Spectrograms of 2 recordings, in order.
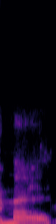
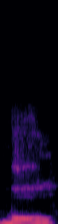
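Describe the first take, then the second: First: The vowel rhymes with 'pal'. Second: The vowel rhymes with 'ball'. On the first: This is the local way, from the old game's name. "we say Mal because of Palais Malier" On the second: This is the American way of saying it. "instead of mall, like be a very American term"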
